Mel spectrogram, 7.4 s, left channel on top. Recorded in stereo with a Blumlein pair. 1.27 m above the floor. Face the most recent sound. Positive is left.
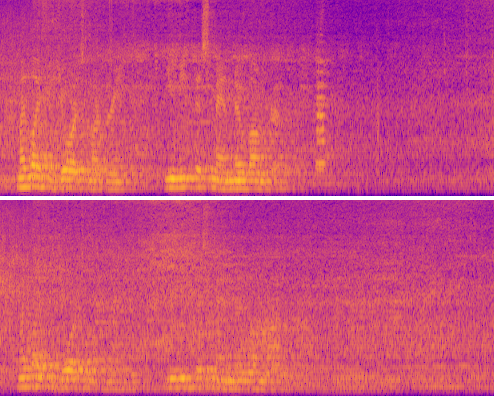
turn(degrees=25)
